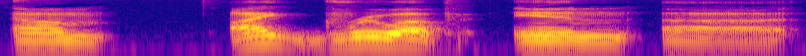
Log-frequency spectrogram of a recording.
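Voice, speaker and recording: A man in his twenties from Georgia, speaking in a casual, reflective monologue that pauses often to find the words. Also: lowish voice, lively intonation, creaky, a little mellow. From Georgia, USA. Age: 20s. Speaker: YouTuber.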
